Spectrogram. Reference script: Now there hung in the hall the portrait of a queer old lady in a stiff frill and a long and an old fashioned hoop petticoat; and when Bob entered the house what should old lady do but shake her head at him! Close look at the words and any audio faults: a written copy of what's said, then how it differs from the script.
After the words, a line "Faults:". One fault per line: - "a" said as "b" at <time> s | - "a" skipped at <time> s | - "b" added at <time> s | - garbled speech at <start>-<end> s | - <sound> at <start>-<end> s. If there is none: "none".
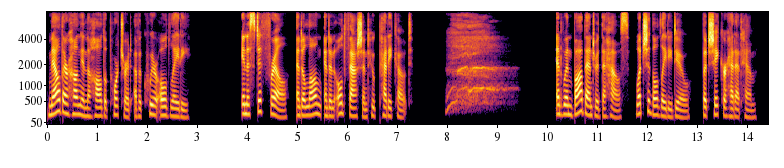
Now there hung in the hall the portrait of a queer old lady in a stiff frill and a long and an old fashioned hoop petticoat; and when Bob entered the house what should old lady do but shake her head at him!
Faults:
- breath at 8.0-9.5 s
